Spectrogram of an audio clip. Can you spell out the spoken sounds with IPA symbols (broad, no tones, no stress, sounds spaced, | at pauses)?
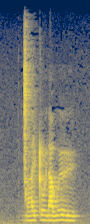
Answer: ɡ͡ǀ a i̯ ʈ o y̯ ɾ a w ø y̯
